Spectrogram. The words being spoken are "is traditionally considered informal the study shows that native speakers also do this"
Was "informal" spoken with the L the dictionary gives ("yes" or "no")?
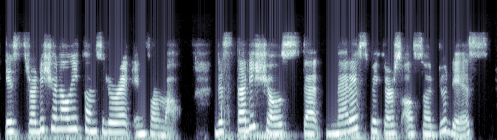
yes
